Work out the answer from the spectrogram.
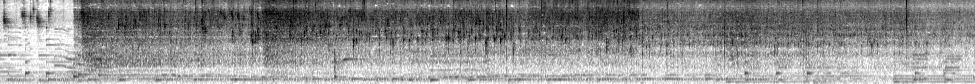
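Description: Hot oil sizzling in a wide frying pan as chicken drumsticks are laid in, the sizzle starting suddenly about a second in and running on steadily. Background music plays underneath.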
